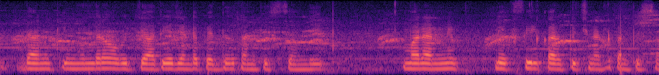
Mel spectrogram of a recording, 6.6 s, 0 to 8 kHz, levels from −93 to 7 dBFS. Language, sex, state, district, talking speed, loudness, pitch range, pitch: Telugu, female, Andhra Pradesh, Anantapur, 110 wpm, -29 LUFS, 170-180 Hz, 175 Hz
